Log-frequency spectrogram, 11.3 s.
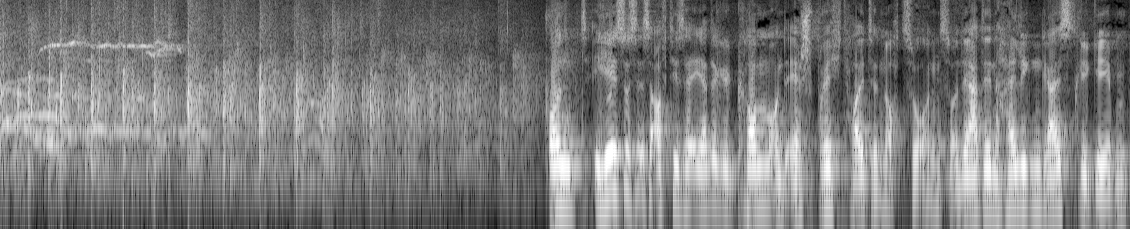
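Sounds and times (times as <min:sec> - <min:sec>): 
audience applause: 0:00.0 - 0:05.7
speech: 0:05.6 - 0:11.3.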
